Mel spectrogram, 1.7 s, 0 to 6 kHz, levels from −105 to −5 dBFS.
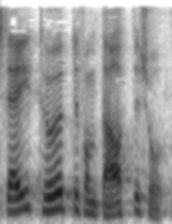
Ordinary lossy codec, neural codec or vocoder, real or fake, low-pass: MP3, 32 kbps; codec, 16 kHz, 0.8 kbps, ZipCodec; fake; 5.4 kHz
